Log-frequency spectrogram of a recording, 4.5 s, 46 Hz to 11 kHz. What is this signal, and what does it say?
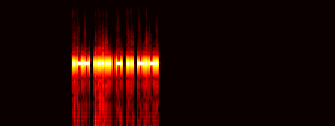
Morse code, heard as a keyed tone, about 50 wpm, 700 Hz. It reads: W5TIC
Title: USA Call Signs - 5 Characters - Repeated 2x - 50wpm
